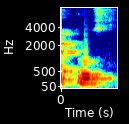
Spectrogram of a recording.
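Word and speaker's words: Proust: संभवतः martial प्रूस्ट ने, उनका उच्चारण प्रू भी है, प्रू है, लेकिन मैं प्रूस्ट कह रहा हूं जानबूझ के।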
